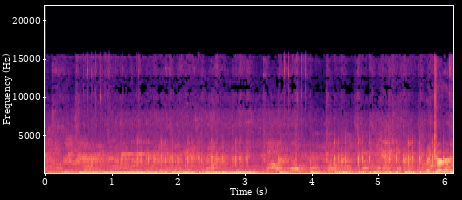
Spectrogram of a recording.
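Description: Ainsworth Ming Warrior slot machine playing its free-games music, a low stepping bass line. In the second half, short knocks come as the reels spin and land.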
